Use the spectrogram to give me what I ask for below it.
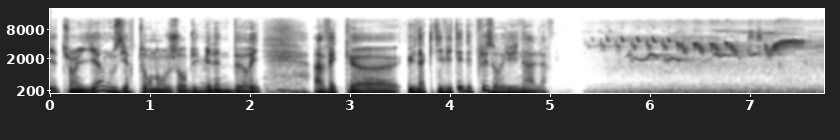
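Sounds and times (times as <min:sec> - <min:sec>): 
speech: 0:00.0 - 0:05.1
small wild birds chirping and singing outdoors: 0:05.3 - 0:07.7.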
